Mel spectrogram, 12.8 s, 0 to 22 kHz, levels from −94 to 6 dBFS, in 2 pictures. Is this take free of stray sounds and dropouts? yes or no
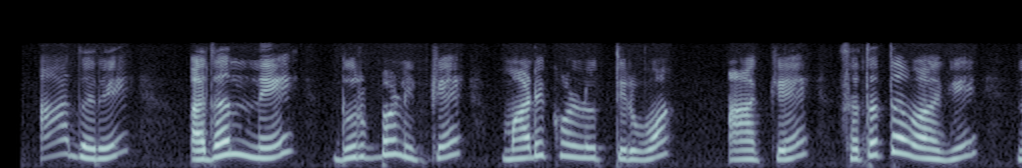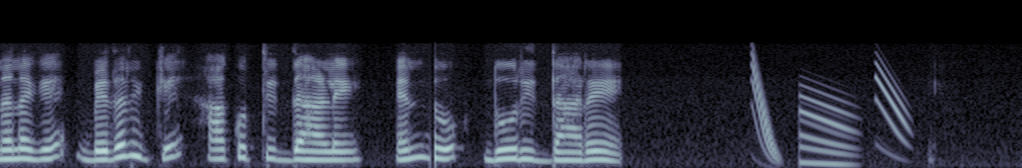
no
